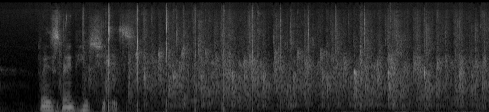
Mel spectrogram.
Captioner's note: audience applauding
